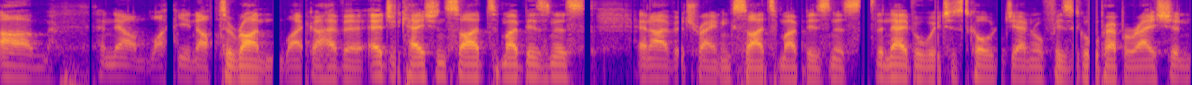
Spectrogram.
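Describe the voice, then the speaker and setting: Very deep and low, a man speaks at a very fast pace with an Australian accent and monotone, flat intonation. The sound is dry and close with no echo, on a very clean recording with a silent background. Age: 30s. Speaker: personal trainer. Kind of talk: podcast interview.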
